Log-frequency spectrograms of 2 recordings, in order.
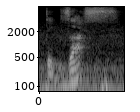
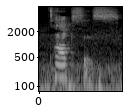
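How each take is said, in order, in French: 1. L'accent est sur la deuxième syllabe. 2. L'accent est sur la première syllabe. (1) "C'est pas Texas" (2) "Montez sur première syllabe là"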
